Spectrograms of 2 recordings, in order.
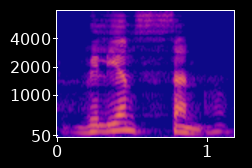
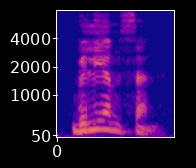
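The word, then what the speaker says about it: Williamson: नॉट विलियम्स सन, विलियमसन।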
